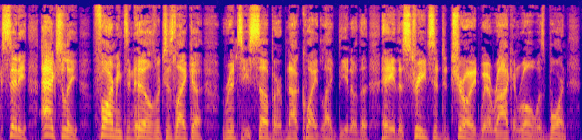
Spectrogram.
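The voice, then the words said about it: Raspy put-on Detroit voice. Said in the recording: “is that a smoking filter that you put on your voice right there? ... It's my Detroit voice that I put on. It's rock and roll.”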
